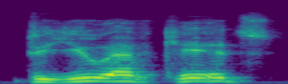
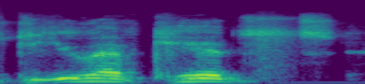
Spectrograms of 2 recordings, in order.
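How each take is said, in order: First: Higher and louder demand; desperate father yelling. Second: Slow, higher pleading question; desperate father. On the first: Father grabbing the officer, repeating it higher and louder. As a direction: push the question harder, near a shout. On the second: Father grabbing the officer, higher and slow in desperation. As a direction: plead slowly as a frantic dad. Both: Retold or imitated.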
